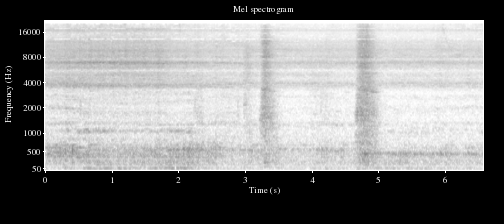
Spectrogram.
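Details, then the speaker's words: Maxitrak 1.5" Allchin live-steam model, gas-fired, first steaming after overgassing: steady gas hiss broken by sharp irregular spits a second apart; burner spitting as excess gas runs out. "you can hear our theater is spitting give that a few seconds just to run out of here"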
